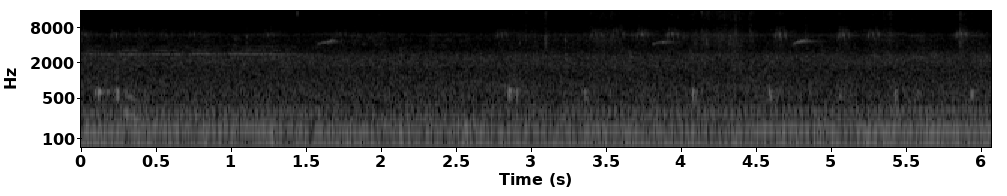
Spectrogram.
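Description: Faint outdoor ambience in which a bird gives three short, high, rising chirps spread a second or more apart, over a low steady background hum.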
